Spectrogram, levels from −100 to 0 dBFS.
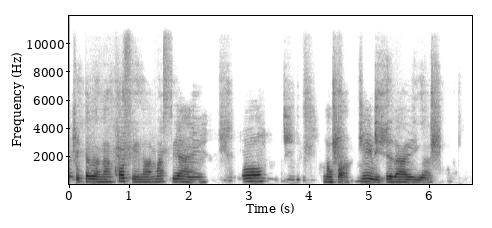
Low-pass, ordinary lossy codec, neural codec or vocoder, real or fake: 10.8 kHz; none; codec, 44.1 kHz, 2.6 kbps, DAC; fake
